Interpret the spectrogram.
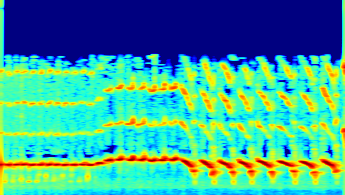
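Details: A male canary training after his moult: a clear, high, steady whistle held for almost two seconds, stepped slightly higher, then a fast run of about five sliding notes per second.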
